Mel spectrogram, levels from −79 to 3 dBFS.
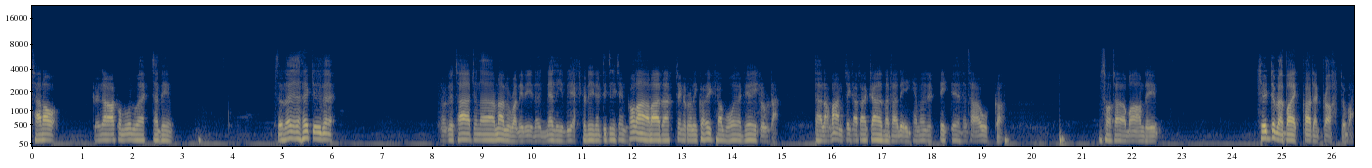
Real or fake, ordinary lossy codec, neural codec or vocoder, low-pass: fake; none; codec, 16 kHz, 0.5 kbps, X-Codec, HuBERT features, trained on balanced general audio; 7.2 kHz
